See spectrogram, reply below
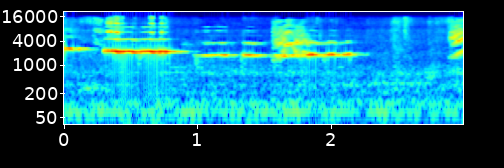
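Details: Cockatiel whistling long drawn-out notes that dip slightly, followed by a buzzy burst and a rising chirp, over low background hum.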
